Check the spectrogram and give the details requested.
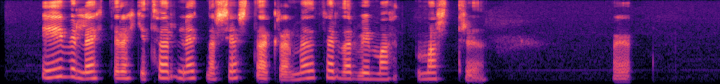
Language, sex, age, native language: Icelandic, female, 40-49, Icelandic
